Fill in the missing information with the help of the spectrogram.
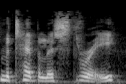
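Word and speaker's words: Metebelis: It is actually pronounced Metabolis 3. It's just John Pertwee was getting it wrong.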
